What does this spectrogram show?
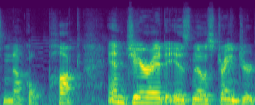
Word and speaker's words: Knuckle Puck: mispronouncing the band's name kukle PUK I believe is the pronunciation that he mispronounces it as obviously it's knuckle Puck and Jared is no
